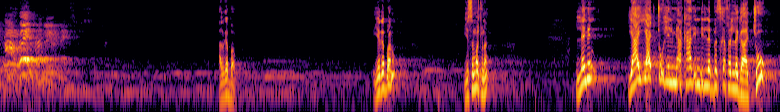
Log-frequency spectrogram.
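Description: A young man preaches into a microphone in bursts, with echoing pauses between phrases.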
